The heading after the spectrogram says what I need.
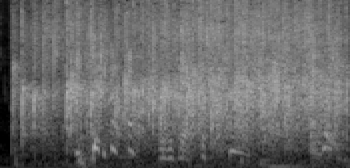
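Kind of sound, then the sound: human body sound, hands clapping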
